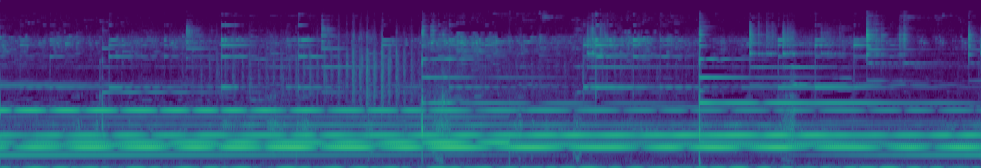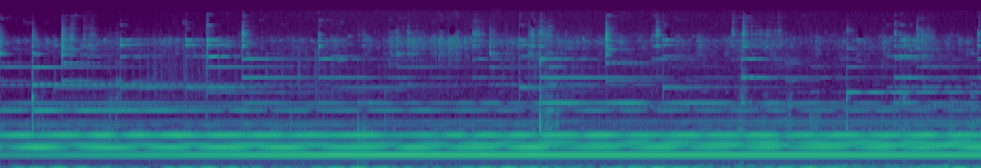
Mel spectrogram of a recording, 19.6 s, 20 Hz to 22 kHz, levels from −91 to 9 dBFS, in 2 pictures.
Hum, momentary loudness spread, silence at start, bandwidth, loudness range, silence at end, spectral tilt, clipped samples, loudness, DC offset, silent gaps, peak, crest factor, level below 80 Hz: none; 4 LU; 0 s; 15.5 kHz; 3 LU; 0 s; -3 dB/octave; under 0.1%; -29 LUFS; under 0.1%; none; -12 dBFS; 16 dB; -54 dBFS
